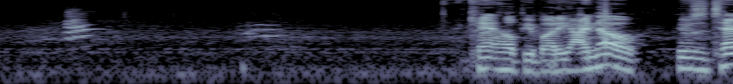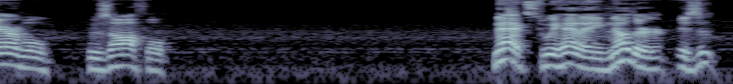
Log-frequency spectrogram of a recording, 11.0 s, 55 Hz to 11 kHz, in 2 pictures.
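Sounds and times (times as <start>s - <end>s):
domestic cat meowing loudly: 0.2s - 1.0s, 1.8s - 2.3s
speech: 3.6s - 6.9s, 9.2s - 10.9s.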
